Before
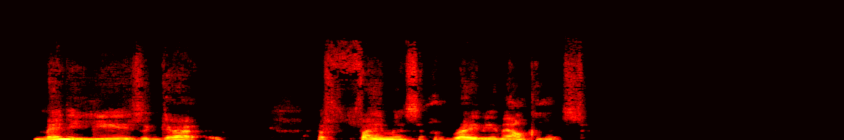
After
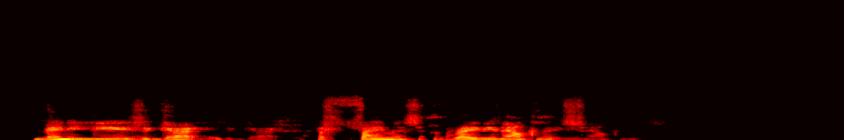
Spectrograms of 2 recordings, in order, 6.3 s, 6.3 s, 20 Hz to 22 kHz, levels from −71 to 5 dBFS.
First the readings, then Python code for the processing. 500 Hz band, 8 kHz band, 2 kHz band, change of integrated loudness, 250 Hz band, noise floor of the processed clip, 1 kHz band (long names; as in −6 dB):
−9.5 dB, −12.0 dB, 0.0 dB, −6.5 dB, −7.0 dB, −77 dBFS, −4.5 dB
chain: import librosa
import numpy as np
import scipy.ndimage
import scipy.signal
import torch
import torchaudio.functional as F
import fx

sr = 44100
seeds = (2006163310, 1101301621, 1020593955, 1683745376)

p1 = fx.freq_compress(x, sr, knee_hz=1400.0, ratio=1.5)
p2 = fx.peak_eq(p1, sr, hz=1800.0, db=14.0, octaves=0.69)
p3 = p2 + 0.34 * np.pad(p2, (int(1.1 * sr / 1000.0), 0))[:len(p2)]
p4 = fx.env_lowpass_down(p3, sr, base_hz=2300.0, full_db=-13.5)
p5 = p4 + fx.echo_single(p4, sr, ms=627, db=-22.0, dry=0)
y = p5 * librosa.db_to_amplitude(-7.5)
